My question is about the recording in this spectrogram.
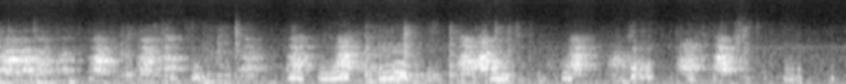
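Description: Young English Cocker Spaniel puppies whining and yipping in a steady string of short, high cries, more than one a second.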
